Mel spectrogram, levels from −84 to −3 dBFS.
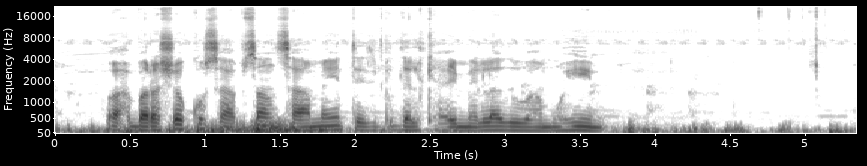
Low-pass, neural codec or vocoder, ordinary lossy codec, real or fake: none; none; none; real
